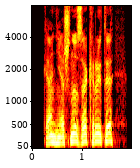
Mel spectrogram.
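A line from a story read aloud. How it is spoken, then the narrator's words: Through gritted teeth. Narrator (Russian): процедил Тео сквозь зубы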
